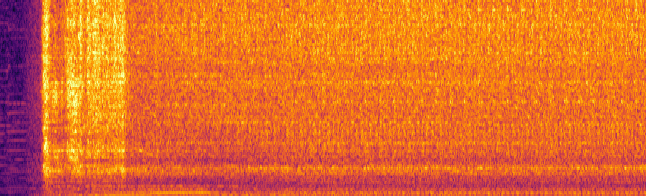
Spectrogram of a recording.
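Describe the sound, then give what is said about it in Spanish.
A car engine cranks and catches after a brief silence, then settles into a steady idle with a low rumbling hum that continues to the end, on the coast of A Coruña, Spain. “Cogemos el coche y seguimos recorriendo esta costa.”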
